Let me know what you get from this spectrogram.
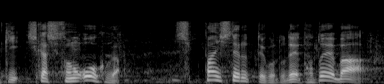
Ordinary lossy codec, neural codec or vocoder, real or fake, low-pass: none; codec, 16 kHz, 16 kbps, FreqCodec, larger model; fake; none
